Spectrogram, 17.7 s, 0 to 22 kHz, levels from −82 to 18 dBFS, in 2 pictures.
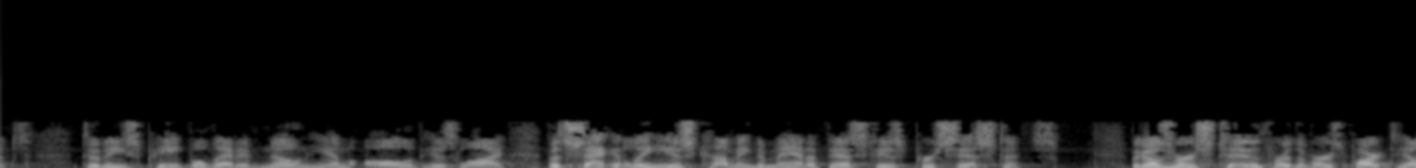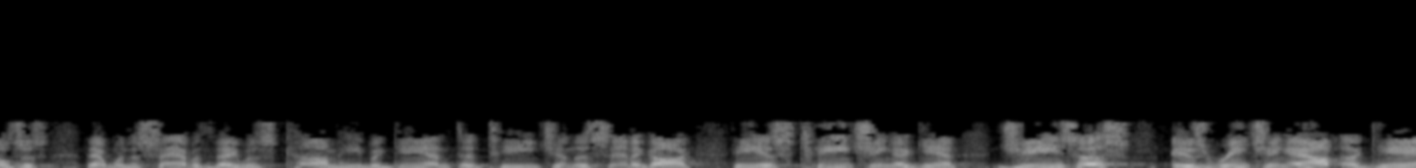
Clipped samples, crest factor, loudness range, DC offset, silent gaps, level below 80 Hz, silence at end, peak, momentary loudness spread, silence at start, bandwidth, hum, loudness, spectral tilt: under 0.1%; 20 dB; 4 LU; under 0.1%; none; -60 dBFS; 0 s; -2 dBFS; 9 LU; 0 s; 6.4 kHz; none; -22 LUFS; -5 dB/octave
